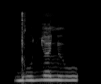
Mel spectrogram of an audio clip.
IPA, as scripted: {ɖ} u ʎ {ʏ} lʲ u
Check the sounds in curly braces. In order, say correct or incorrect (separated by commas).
correct, incorrect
